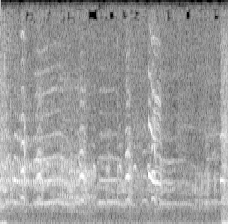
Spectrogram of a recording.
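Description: Terns scream continuously at a seabird nesting colony on the Maine coast, with overlapping shrill calls rising and falling at moderate distance and no talking.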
